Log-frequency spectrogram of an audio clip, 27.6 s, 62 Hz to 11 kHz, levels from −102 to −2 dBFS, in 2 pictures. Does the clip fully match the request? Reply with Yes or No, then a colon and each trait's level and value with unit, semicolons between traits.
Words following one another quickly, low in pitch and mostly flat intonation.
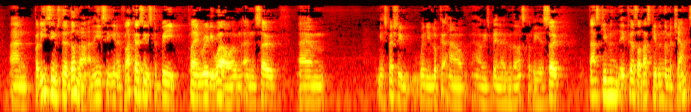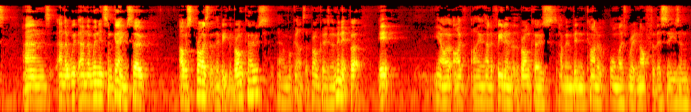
Yes: fast, 220 wpm; low, 110 Hz; narrow, 2.3 semitones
